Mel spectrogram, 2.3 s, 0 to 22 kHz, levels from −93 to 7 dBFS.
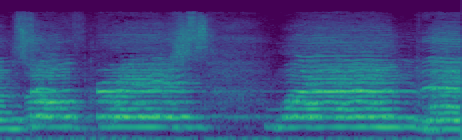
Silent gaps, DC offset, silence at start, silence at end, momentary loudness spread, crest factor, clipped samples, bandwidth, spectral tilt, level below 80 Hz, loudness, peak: none; 0.2%; 0 s; 0 s; 12 LU; 16 dB; under 0.1%; 16 kHz; -1.5 dB/octave; -58 dBFS; -25 LUFS; -10 dBFS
